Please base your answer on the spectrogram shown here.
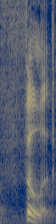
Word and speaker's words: fillet: Yeah, I know that's a weird pronunciation, but it's a fillet in engineering.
